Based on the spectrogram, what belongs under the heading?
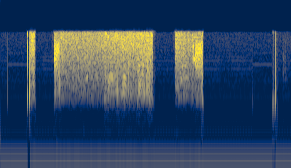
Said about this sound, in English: That was mostly static.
